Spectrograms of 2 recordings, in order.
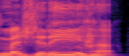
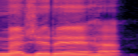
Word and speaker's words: مجريها: وبعضهم كذلك يستصعب انه ينطق الالف المماله زي كلمه مثلا مجريها يجي يقراها لك مجريها وهذا خطا الصحيح ان نقراها كما انزلت مجريها ومن ذلك كذلك تغيير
